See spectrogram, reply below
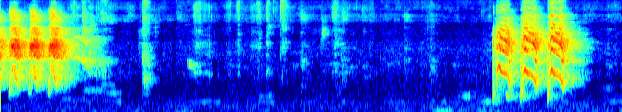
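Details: Baby parrot making harsh, buzzy squawks: a rapid burst of three or four grating notes at the start, then after a silence a second run of five rough, descending squawks in a small quiet room.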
